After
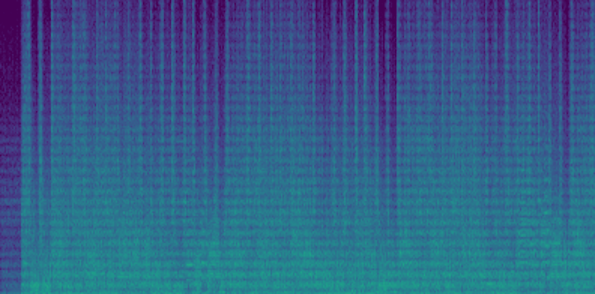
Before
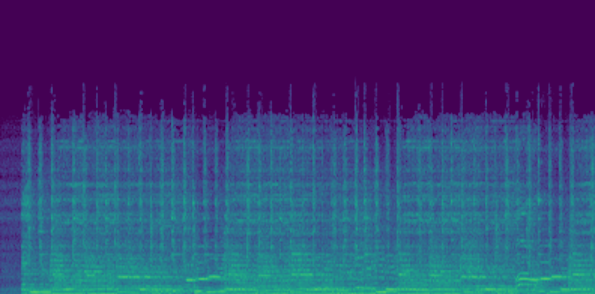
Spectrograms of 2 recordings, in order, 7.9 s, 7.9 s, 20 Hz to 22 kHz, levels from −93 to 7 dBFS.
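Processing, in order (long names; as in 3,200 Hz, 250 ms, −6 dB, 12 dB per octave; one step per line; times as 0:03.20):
lower of the sound and its delayed copy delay 1.3 ms
harmonic generator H 3 −12 dB, 7 −7 dB, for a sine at −16.5 dBFS
level −6 dB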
